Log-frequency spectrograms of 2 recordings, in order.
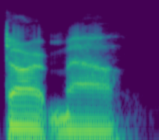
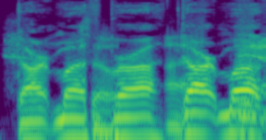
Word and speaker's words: Dartmouth: Those included Stanford, Harvard, Columbia, Dartmouth. I'm probably saying that incorrectly. – Dartmouth. – Yeah, I apologize to the alumni of Dartmouth, just to name a few.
